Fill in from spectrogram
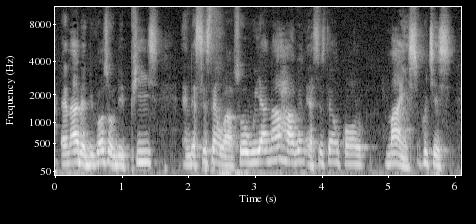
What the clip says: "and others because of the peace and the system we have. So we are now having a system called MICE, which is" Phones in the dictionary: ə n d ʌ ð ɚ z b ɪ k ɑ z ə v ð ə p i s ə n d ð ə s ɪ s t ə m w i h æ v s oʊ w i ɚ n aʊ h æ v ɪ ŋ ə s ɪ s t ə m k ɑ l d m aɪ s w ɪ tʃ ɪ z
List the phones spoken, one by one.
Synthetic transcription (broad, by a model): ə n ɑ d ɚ b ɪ k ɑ s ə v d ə p i s ə n d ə s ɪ s t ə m w i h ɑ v s oʊ w i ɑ n aʊ h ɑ v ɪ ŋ ə s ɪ s t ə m k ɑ l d m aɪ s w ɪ tʃ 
